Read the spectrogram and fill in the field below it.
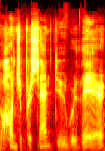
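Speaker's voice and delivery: ordinary delivery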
